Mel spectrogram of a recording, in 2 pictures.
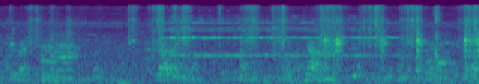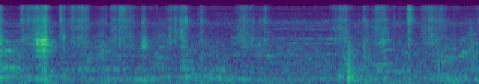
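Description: Indistinct voices talking in the background, with short light clicks and knocks of kitchen work.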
